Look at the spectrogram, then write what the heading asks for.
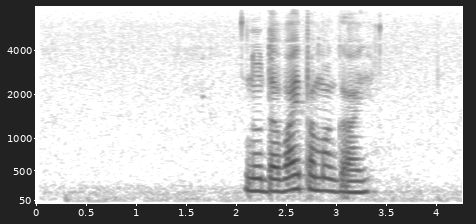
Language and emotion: Russian, neutral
